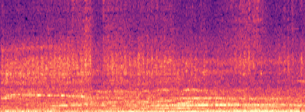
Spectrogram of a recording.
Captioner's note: dramatic music; guests squealing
